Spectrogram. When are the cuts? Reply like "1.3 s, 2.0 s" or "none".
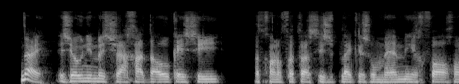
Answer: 1.2 s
